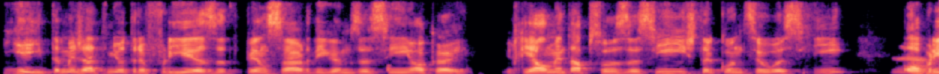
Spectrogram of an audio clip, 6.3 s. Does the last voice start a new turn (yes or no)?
no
